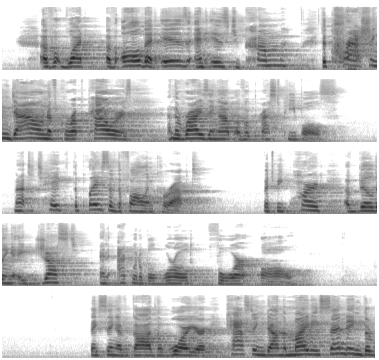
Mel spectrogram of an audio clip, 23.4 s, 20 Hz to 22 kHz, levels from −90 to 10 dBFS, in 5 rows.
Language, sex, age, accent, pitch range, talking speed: English, female, 30-49, American, 195-250 Hz, 145 wpm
